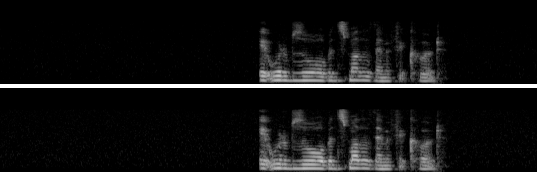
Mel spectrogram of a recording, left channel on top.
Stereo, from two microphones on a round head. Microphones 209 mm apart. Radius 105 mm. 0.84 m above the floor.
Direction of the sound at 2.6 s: 35° right (ahead or behind).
